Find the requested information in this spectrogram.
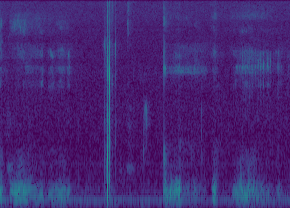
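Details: Shih Tzu puppy snoring.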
